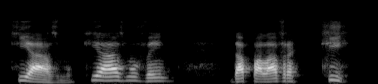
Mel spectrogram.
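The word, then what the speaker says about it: chi: Para nós aqui, nós chamaríamos em português de X, mas no alfabeto grego, ela se chama Ki, né? C-H-I, pronuncia Ki, ok?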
